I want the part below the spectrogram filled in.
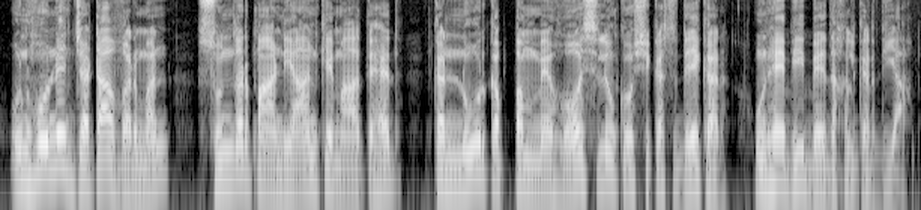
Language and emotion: Urdu, neutral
